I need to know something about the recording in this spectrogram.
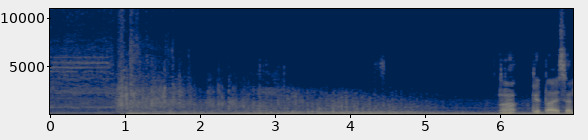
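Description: A huge explosion booms with a deep rumble.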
